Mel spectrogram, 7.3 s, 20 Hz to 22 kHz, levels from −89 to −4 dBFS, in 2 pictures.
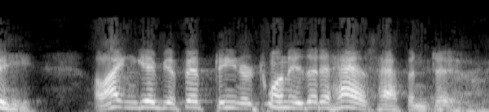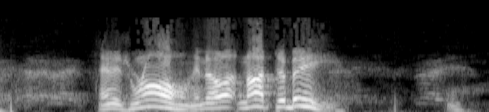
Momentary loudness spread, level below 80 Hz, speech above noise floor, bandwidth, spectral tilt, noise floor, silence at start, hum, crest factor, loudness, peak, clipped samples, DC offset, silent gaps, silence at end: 13 LU; -42 dBFS; 38 dB; 11 kHz; -7.5 dB/octave; -52 dBFS; 0 s; none; 16 dB; -15 LUFS; 0 dBFS; under 0.1%; under 0.1%; none; 0.2 s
